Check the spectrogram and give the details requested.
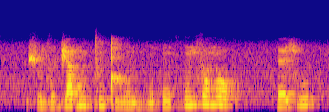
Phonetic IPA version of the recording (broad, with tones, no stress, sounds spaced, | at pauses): ʃ ʊ˩ j z ʊ˧ d͡ʒ a˧ ɓ ĩ˧ ǀ ĩ˧ ǃ i˩ l ũ˩ j bʱ ũ˩ θ ũ˧ t͡sʼ ũ˦˥ j z ɔ˦˥ n ɔ˧ | ɛ˧ ɕ u˦˥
